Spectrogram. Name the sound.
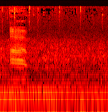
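airplane flying overhead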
